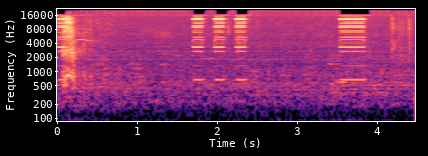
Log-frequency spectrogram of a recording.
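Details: Pentium 60 A airplane ESC after replacing a bad driver, battery connected: three short high beeps in quick succession then one longer tone; arms normally on power-up, motor afterwards spins smoothly.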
